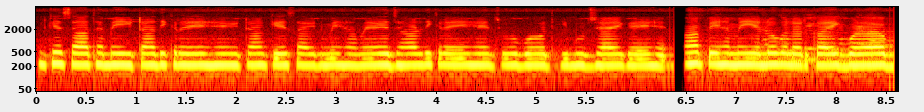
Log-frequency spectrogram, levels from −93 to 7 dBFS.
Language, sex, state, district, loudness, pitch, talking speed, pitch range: Hindi, female, Bihar, West Champaran, -13 LUFS, 220 Hz, 215 wpm, 215-225 Hz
